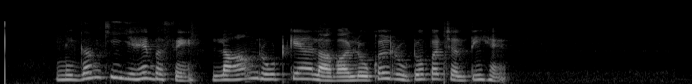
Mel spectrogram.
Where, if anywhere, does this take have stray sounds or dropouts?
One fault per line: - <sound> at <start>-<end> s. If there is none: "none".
none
